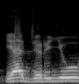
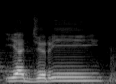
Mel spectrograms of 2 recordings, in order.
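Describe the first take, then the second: First: The word ends with an added 'yu' syllable. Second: The word ends in a plain long i. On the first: The speaker calls it wrong. "Maka tidak perlu dibaca yajriyu, ... tidak sama sekali" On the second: The speaker calls it right. "seperti contoh kata yajri"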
